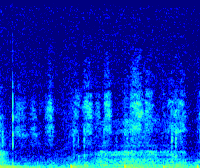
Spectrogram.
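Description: Faint scratching of a marker pen writing on a whiteboard, in a few short strokes.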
